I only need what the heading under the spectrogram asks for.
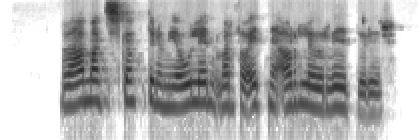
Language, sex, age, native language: Icelandic, female, 30-39, Icelandic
